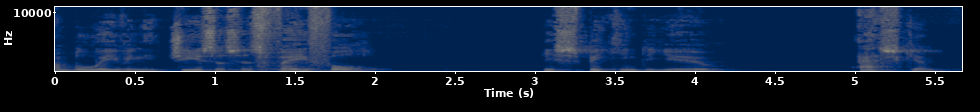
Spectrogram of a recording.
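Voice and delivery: normal talking voice

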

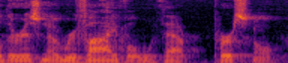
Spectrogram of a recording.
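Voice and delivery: usual speaking voice

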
